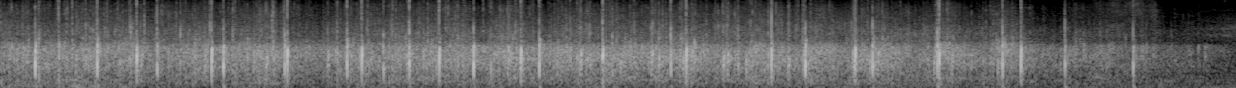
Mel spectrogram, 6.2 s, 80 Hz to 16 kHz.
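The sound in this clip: Audience applause at the 2022 St. Patrick's Day breakfast in Boston welcoming a Catholic priest to the podium: many crisp, overlapping claps in a steady wash that gradually tapers off toward the end.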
